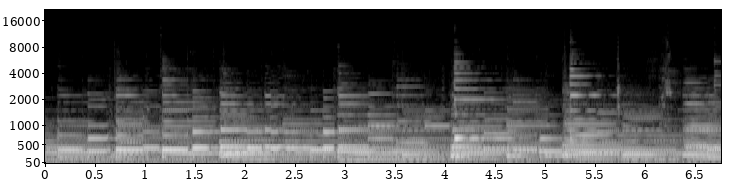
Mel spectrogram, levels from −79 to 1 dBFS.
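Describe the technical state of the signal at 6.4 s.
At 6.37 to 6.42 s, compressed frames are skipped: the audio jumps ahead by roughly a tenth of a second, consistent with several 20 ms frames.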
